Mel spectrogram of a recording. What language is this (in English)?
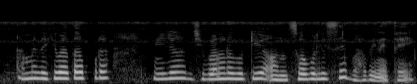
Odia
